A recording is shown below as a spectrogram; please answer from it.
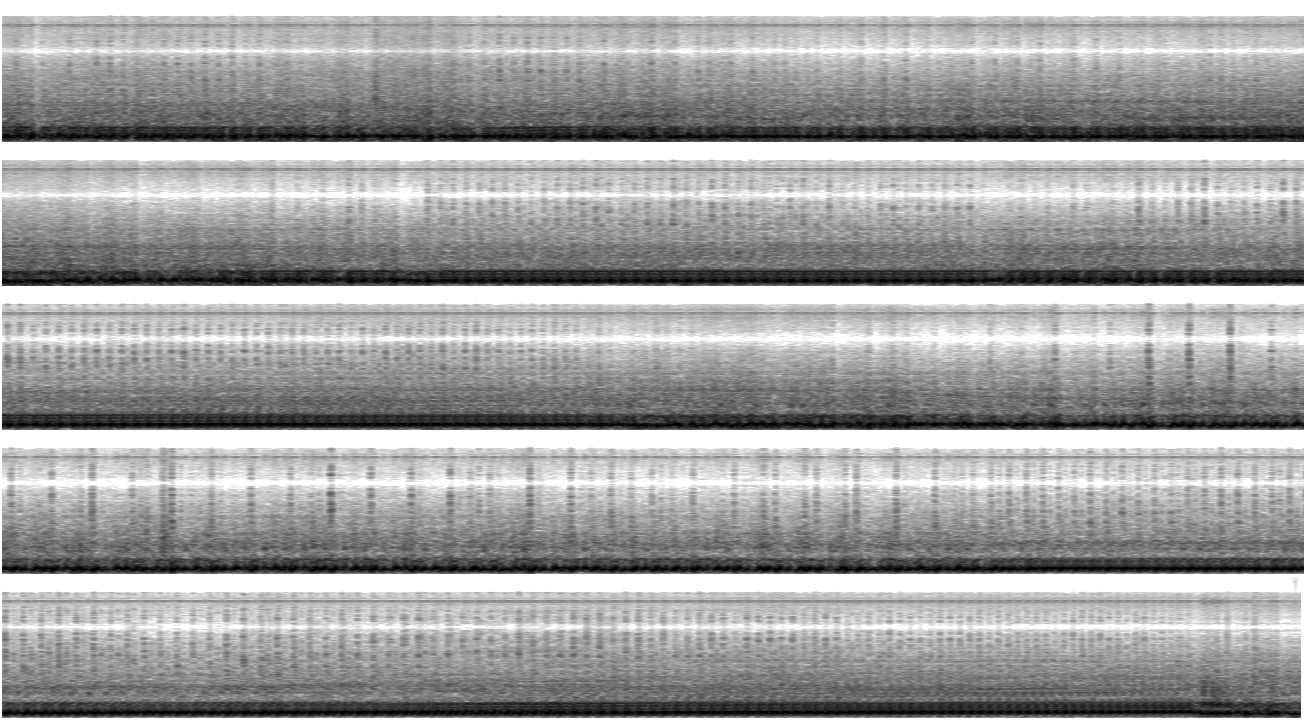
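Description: Motorcycle engine running steadily under way, heard from the bike itself. Its note rises and falls gently a few times as the speed changes.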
